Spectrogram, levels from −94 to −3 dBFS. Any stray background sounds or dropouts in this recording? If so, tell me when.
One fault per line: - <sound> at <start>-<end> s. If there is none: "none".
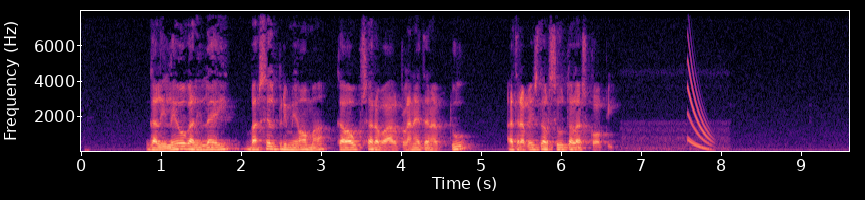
- chirp at 7.6-7.9 s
